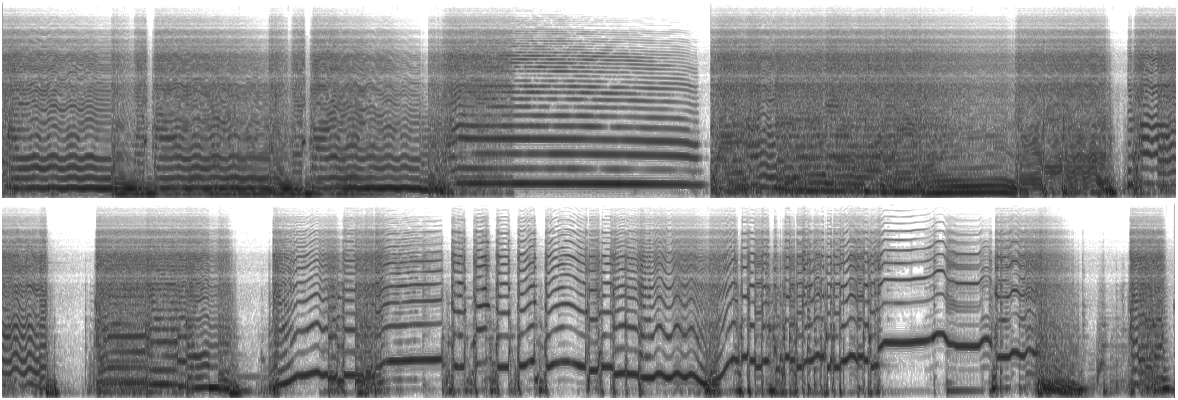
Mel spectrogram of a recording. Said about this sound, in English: But this guitar barks, and I'm using it for, it's got a really clear tone to it, so I'm using it for some cleaner stuff, too.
